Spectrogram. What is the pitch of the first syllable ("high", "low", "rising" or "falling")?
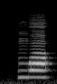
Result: high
